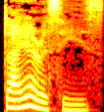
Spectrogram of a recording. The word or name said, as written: dieresis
